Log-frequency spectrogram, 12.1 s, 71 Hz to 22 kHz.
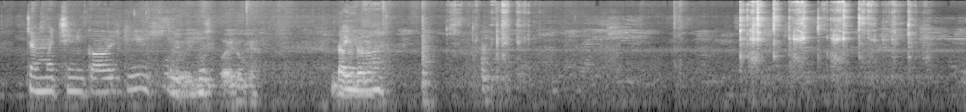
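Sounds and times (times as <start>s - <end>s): metal spoon clinking on steel pot: 9.2s - 11.8s.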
